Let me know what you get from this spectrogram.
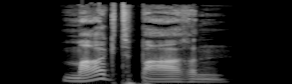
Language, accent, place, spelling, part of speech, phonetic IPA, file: German, Germany, Berlin, marktbaren, adjective, [ˈmaʁktbaːʁən], De-marktbaren.ogg
- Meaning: inflection of marktbar: 1. strong genitive masculine/neuter singular 2. weak/mixed genitive/dative all-gender singular 3. strong/weak/mixed accusative masculine singular 4. strong dative plural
